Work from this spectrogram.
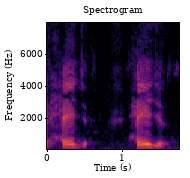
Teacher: Nah, di sini ra-nya dibaca tipis, ya, karena setelah sebelum huruf ra itu ada huruf, ya, jim yang tanda sukun, kemudian sebelum jimnya ada huruf ha yang dibaca kasrah, maka ra-nya dibaca tarqiq atau tipis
